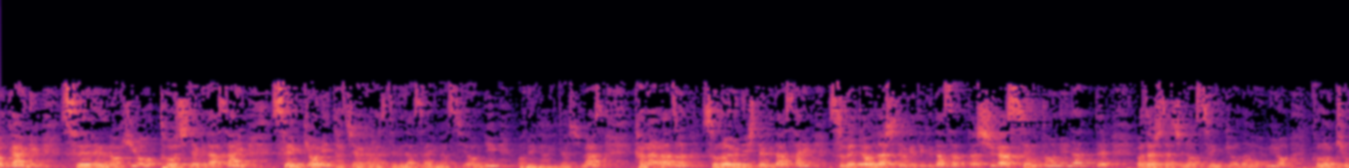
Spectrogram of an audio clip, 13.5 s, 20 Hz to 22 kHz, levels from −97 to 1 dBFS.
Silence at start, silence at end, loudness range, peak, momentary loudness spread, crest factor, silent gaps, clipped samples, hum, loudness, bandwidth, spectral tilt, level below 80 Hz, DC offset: 0 s; 0 s; 4 LU; -2 dBFS; 9 LU; 18 dB; none; under 0.1%; none; -20 LUFS; 11.5 kHz; -4 dB/octave; -42 dBFS; under 0.1%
